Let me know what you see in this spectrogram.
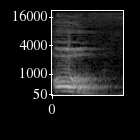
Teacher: ओ का जो उच्चारण स्थान रहेगा कंठोष्ठ रहेगा। कंठ यहाँ पर भी है लेकिन ओष्ठ आगे आ रहा है, ओष्ठ आ रहा था, ओठ यहाँ पे उच्चारण स्थान यहाँ पे बन रहा है, लेकिन हमें चाहिए क्या है, मूर्धा चाहिए, तो इनकी भी नियुक्ति नहीं हो पा रही।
